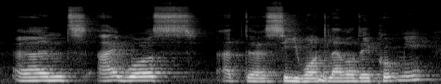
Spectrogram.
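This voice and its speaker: The intonation stays fairly even, and there is audible room echo. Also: man. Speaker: vlogger. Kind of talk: personal review vlog. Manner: casual, with hesitations.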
